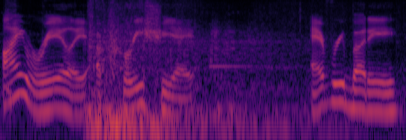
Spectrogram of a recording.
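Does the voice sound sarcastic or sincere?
sarcastic. It is said in a sarcastic tone. The thanks are not meant.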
